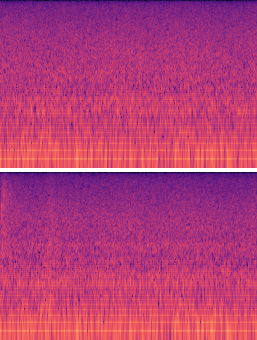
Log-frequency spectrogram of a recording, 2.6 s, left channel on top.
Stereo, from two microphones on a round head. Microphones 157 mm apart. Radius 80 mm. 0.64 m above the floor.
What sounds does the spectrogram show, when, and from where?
Only background noise.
